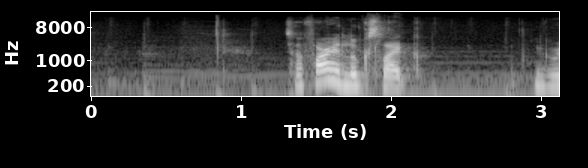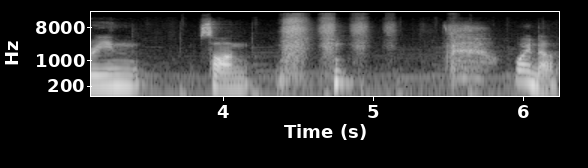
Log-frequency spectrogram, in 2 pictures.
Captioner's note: chuckles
